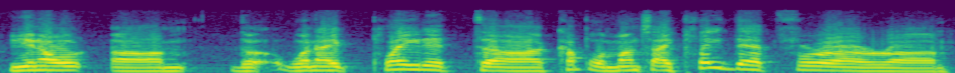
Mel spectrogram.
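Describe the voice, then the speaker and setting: A middle-aged American man hosting a radio show, reminiscing casually in a halting, rambling way. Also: on the high side, a bit bright, dry recording.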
